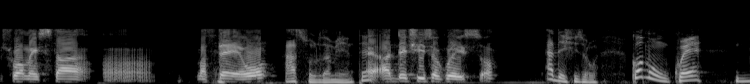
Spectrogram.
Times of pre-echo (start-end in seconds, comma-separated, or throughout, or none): none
